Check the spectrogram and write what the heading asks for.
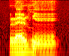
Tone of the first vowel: rising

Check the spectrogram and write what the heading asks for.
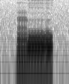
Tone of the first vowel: low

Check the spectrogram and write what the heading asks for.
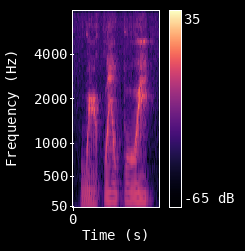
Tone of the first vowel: low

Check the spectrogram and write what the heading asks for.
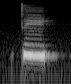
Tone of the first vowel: low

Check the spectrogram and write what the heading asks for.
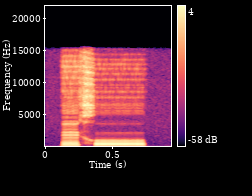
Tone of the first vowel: high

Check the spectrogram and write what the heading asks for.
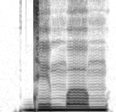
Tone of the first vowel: low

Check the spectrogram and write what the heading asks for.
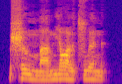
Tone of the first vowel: falling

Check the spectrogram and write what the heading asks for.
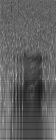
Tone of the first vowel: rising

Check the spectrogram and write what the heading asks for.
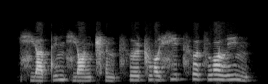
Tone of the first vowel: low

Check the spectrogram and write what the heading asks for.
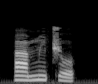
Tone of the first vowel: low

